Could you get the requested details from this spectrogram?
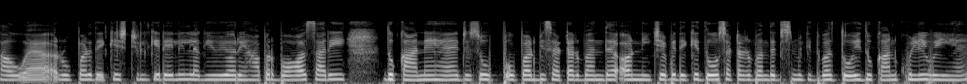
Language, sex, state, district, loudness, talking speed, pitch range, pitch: Hindi, female, Chhattisgarh, Sukma, -19 LUFS, 235 wpm, 215-225 Hz, 220 Hz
